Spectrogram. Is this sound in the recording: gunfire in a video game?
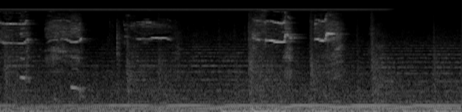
no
